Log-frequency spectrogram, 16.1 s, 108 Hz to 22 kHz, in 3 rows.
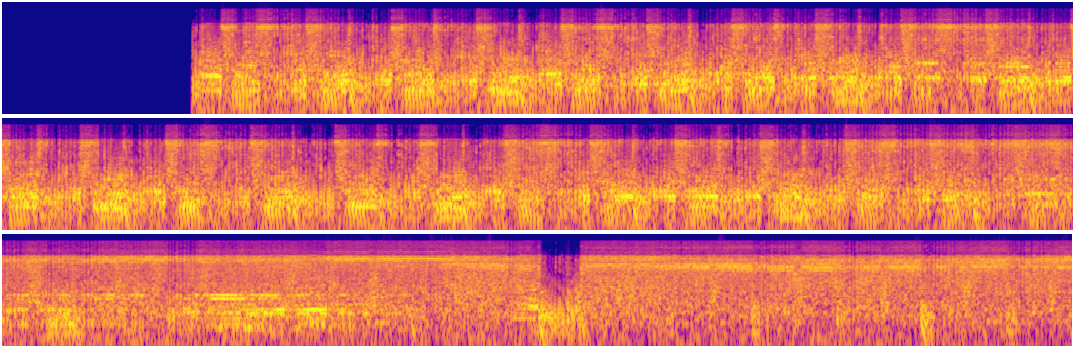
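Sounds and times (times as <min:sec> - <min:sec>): loud trance music: 0:01.0 - 0:16.0.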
